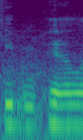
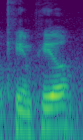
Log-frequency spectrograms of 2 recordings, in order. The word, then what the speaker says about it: Key and Peele: Just like Dave Chappelle, like telling what's his name, those two guys, I'm gonna say it wrong, Keep and Pill or whatever. What's his name? Oh, Key and Peele.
